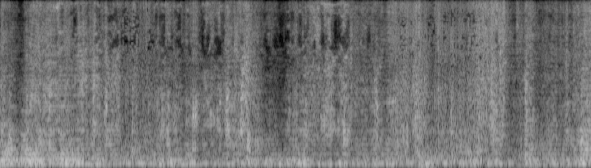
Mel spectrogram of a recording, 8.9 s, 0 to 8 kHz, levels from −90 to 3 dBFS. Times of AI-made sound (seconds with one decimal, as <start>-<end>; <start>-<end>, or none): 0.0-1.8; 2.3-5.9; 7.3-8.9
